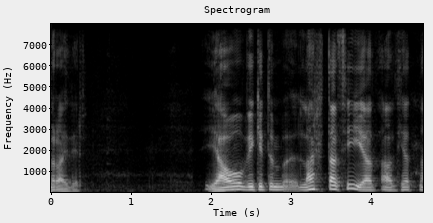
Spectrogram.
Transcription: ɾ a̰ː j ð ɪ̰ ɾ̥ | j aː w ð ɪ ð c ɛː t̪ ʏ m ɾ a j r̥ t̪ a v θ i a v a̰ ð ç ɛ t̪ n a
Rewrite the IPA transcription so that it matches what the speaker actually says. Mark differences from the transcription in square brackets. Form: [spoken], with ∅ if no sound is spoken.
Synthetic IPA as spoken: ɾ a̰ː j ð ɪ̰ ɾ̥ | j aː w [v] ɪ ð c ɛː t̪ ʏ m [l] a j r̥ t̪ a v θ i a [ð] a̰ ð ç ɛ t̪ n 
